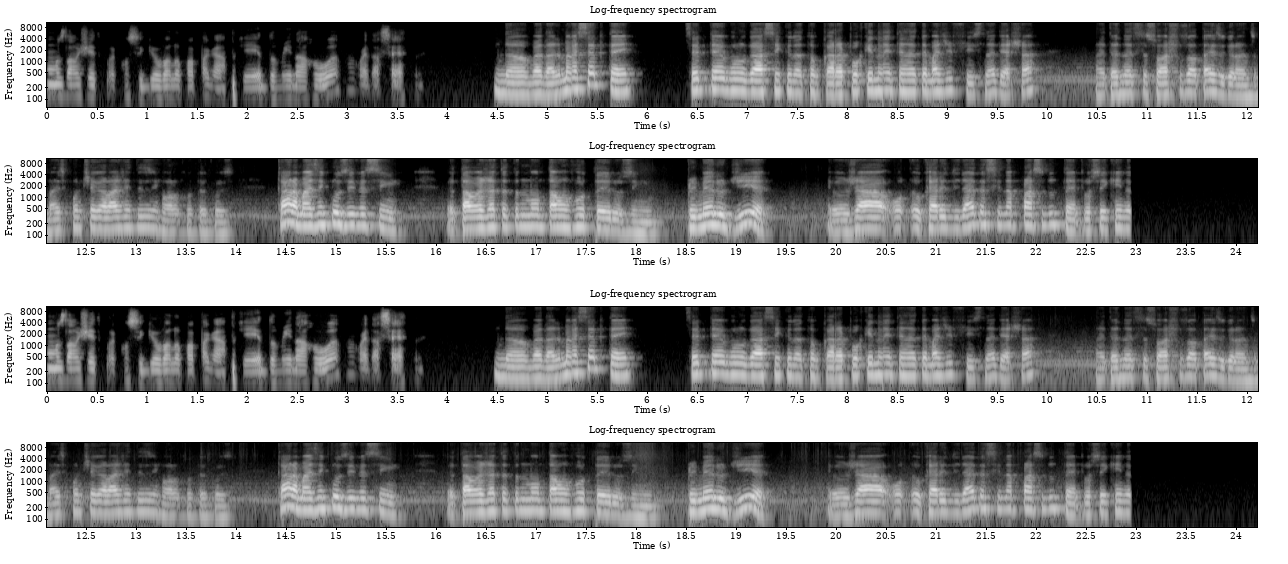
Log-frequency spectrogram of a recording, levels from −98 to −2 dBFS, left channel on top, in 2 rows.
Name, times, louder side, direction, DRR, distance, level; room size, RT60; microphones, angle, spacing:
voice 1, 0.0-3.6, right 4 dB, 50° right, 0.9 m, -37 dB
voice 2, 4.5-5.9 6.4-9.9 10.5-14.0 14.4-15.7 16.1-19.4 19.9-23.0, left 2 dB, 20° left, 0.4 m, -26 dB
sound 1, 9.5-22.4, right 1 dB, 85° right, 2.8 m, -51 dB
head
